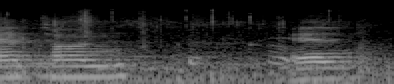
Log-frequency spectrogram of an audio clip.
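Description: Faint off-microphone voice: a short murmured phrase about half a second in and another sound near the end, with low room tone between.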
